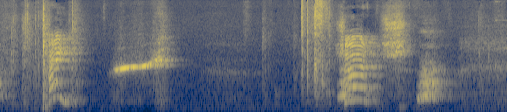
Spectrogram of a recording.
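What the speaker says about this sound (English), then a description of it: "A dog that likes to guard their house, or think they're barking, defending their house from something" A house dog barks in short sharp bursts, guarding the home, while a person's voice hushes it and a thin whistle-like tone rises between the barks.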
